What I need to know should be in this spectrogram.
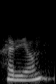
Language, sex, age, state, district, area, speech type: Sanskrit, female, 18-30, Karnataka, Chikkamagaluru, urban, conversation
